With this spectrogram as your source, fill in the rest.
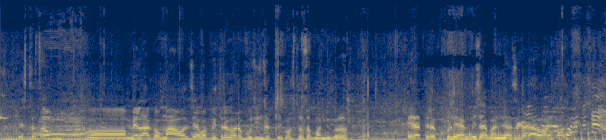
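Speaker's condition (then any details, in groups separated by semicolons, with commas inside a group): No condition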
